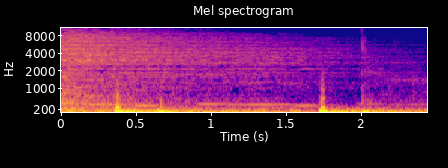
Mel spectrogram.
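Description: Closing bars of a TV news theme: three deep bass thuds over a single held tone as the music dies away.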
